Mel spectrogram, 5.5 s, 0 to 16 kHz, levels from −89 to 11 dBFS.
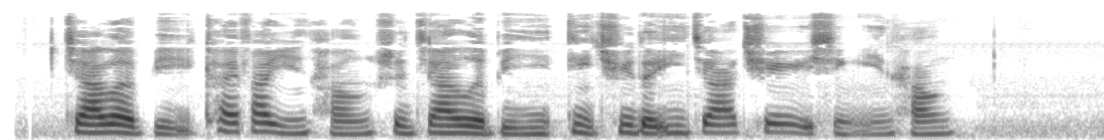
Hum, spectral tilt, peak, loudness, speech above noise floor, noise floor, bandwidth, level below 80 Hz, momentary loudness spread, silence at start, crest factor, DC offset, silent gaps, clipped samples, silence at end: none; -4 dB/octave; -6 dBFS; -23 LUFS; 35 dB; -57 dBFS; 11.5 kHz; -72 dBFS; 12 LU; 0.35 s; 16 dB; under 0.1%; none; under 0.1%; 0.75 s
